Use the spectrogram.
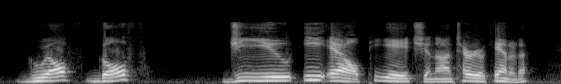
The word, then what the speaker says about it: Guelph: the University of here's another name I can't pronounce Guelph Guelph Gulf g-u-e-l-p-h in Ontario Canada he lists two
